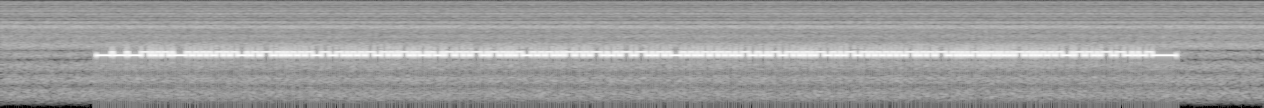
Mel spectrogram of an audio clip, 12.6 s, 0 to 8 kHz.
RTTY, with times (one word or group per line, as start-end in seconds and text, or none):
1.9-2.2 IL
2.3-3.8 MATRIMONIO
4.0-4.6 EBBE
4.7-5.8 TERMINE
5.9-7.1 TUTTAVIA
7.3-7.9 POCO
8.0-8.6 DOPO
8.8-9.1 IL
9.4-11.6 TRASFERIMENTO.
